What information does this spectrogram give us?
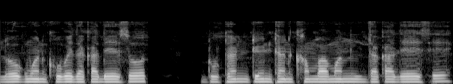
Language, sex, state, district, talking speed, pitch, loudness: Halbi, male, Chhattisgarh, Bastar, 185 wpm, 125 Hz, -17 LUFS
